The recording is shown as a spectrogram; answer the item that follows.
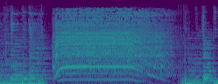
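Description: A dentist's drill whines in a dentist's office, a single steady high-pitched electric whir lasting a few seconds that starts abruptly, slowly drops in pitch as it winds down and stops, loud and close.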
